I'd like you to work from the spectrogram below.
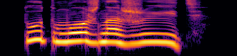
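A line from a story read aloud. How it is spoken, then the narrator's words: Breathy exhale. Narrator (Russian): выдохнула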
